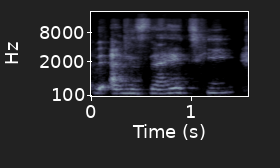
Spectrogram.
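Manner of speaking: mildly dramatic, slow lament; retold anxiety. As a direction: stretch it out, lightly dramatizing the nerves. Retelling nerves before going live.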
